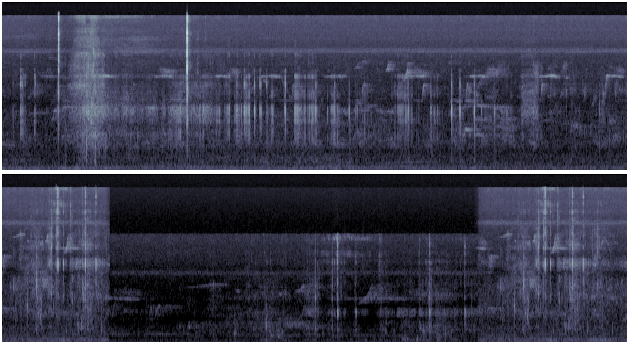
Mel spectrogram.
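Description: Faint outdoor background with scattered light clicks and ticks, including a sharp click about a second in and another near four seconds. It goes quieter and duller for several seconds in the second half.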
